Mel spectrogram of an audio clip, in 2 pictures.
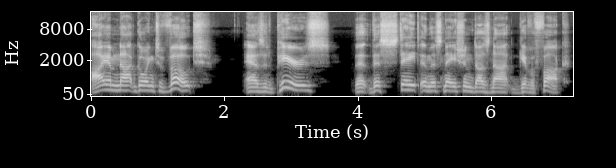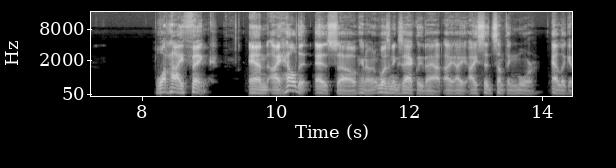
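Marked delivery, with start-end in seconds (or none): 0.0-9.0 play-acted loud declaration, pitched high. Retelling a protest announcement made in a voting precinct: retelling a loud declaration. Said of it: "and in a loud voice".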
